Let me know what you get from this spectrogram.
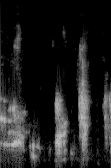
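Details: Six young Blenheim Cavalier King Charles Spaniel puppies, Remy's first litter, in a home puppy pen; a series of short grunting whines and yelps in uneven bursts, some rising, separated by brief pauses.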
